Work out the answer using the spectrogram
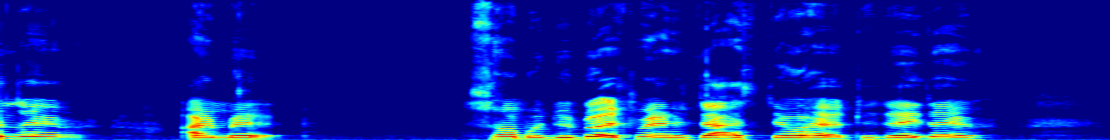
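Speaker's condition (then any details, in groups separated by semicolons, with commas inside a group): Cerebral palsy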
